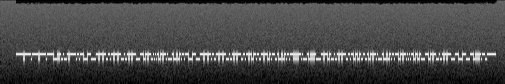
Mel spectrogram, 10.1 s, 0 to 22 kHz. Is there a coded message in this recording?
Yes: RTTY (50 baud, 450 Hz shift) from 0.3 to 9.9 s, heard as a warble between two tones, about 1500 Hz centre. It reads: 95101 90403 99121 02277 63457 08803 06890 99947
